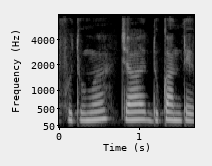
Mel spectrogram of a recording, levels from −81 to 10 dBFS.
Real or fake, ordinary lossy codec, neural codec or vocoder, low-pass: real; MP3, 48 kbps; none; 7.2 kHz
